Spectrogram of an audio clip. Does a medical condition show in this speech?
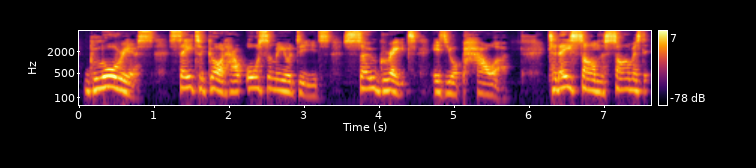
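No.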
